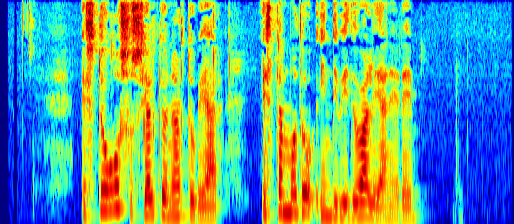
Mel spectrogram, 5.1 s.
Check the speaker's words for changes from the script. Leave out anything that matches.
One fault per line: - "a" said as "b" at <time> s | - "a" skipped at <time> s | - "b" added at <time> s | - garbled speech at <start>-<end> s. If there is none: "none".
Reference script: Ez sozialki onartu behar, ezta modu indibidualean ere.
- "dugu" added at 1.0 s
